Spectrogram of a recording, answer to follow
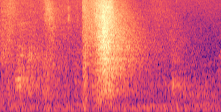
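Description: Plastic body-filler spreader scraping soft filler across a steel body panel: a short scrape at the start and a longer, louder swish about a second in.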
